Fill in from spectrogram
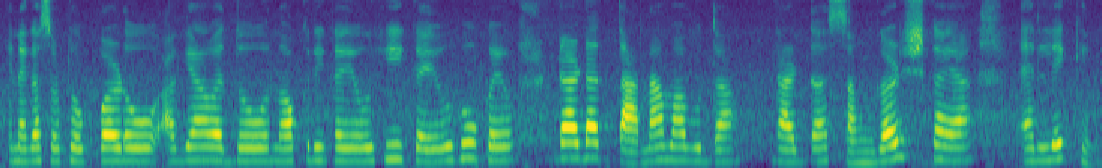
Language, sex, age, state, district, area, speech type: Sindhi, female, 18-30, Rajasthan, Ajmer, urban, spontaneous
